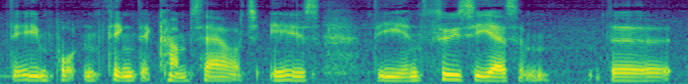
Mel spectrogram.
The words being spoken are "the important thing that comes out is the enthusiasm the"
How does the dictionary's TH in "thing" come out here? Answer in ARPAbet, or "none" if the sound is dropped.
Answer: TH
